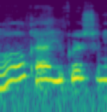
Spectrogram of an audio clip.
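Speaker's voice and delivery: high, soft incredulous question; mock surprised pastor.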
